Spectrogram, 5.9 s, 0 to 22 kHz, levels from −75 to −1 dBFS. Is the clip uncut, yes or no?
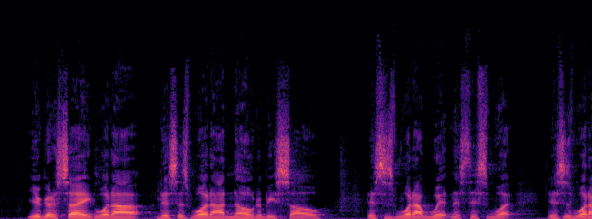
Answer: no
